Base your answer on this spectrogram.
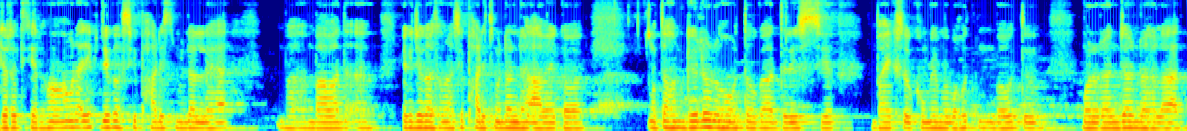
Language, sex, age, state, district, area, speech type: Maithili, male, 18-30, Bihar, Darbhanga, rural, spontaneous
